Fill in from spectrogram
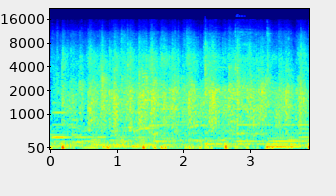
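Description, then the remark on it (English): An audience applauds the audio engineer steadily, a dense, continuous patter of many hands clapping at an even loudness, with a few sharper claps standing out. “Hey, how about an extra round of applause for Jason?”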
